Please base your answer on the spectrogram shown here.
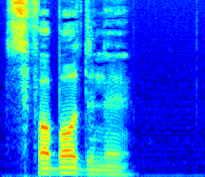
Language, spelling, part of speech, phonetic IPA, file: Polish, swobodny, adjective, [sfɔˈbɔdnɨ], Pl-swobodny.ogg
